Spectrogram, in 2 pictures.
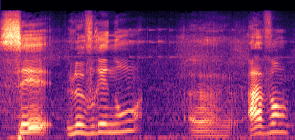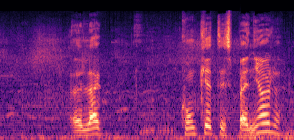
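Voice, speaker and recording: Over music in the background, a man talks at a very slow pace with long, frequent pauses. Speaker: travel vlogger. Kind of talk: casual vlog explanation. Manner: halting, many hesitations.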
